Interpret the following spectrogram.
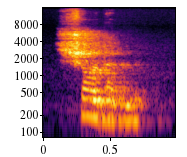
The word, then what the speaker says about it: Shodhana: Shodan.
